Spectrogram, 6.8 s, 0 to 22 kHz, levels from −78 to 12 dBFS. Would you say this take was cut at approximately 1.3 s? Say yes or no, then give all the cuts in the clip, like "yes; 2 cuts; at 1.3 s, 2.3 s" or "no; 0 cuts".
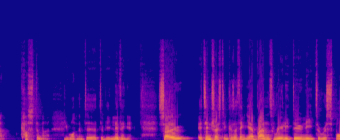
yes; 1 cut; at 1.3 s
